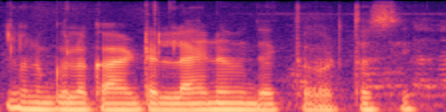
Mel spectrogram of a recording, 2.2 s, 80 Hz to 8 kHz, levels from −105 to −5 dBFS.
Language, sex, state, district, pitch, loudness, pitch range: Bengali, male, Tripura, West Tripura, 125 Hz, -18 LUFS, 120-130 Hz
